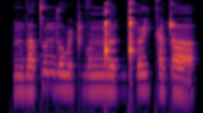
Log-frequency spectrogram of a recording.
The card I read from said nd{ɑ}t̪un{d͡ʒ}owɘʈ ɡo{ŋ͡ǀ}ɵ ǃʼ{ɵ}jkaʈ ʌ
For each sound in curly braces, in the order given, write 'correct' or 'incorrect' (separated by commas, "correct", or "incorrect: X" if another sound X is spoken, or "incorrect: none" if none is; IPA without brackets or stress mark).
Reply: incorrect: ʌ, incorrect: d, incorrect: ŋ͡ǃ, correct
